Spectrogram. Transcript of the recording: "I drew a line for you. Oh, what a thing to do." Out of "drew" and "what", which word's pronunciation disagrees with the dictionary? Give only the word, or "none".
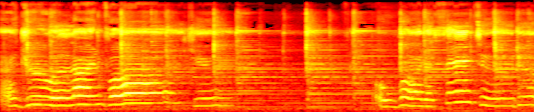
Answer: none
